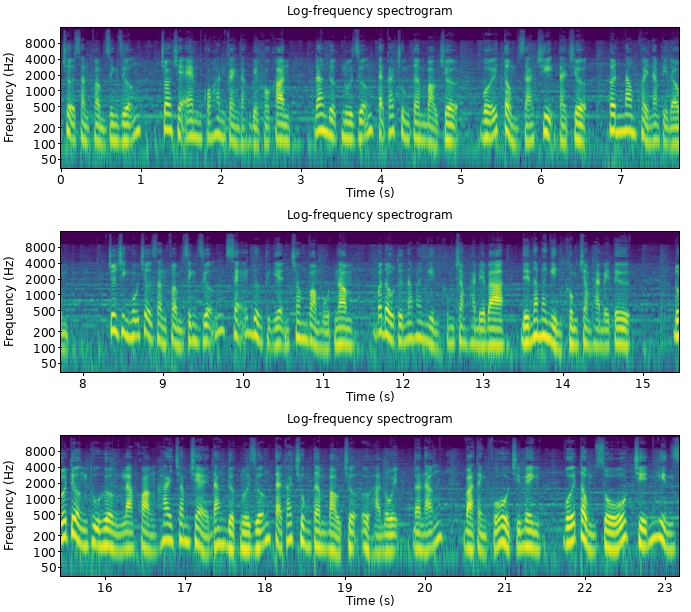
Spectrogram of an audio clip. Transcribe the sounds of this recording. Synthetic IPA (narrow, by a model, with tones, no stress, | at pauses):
o˧˥t͡ɕə̰ː˧˨saː˧˩nfə˧˩msï˧ŋ̟zɨ̰˧˥əŋ | t͡ɕɔ˧t͡ɕɛ˧˩ʔɛ˧mkɔ˨˦ɦaː˨˩ŋka˨˩jŋ̟ɗa˨˩k̚ɓi˨˩t̚xɔ˨˦xa˧n | ɗaː˧ŋɗɨ˨˩ək̚no˨˧˦jzɨ̰˧˥əŋt̪a̰ː˧˨jkaː˦˥k̚t͡ɕʊ˧ŋ͡mt̪ə˧mɓaː˧˩wt͡ɕə̰ː˧˨ | vəː˨˦jt̪ə˧˩wŋ͡mzaː˨˦t͡ɕḭ˧˨t̪aː˨˩jt͡ɕə̰ː˧˨ | həː˧nːa˧mfə˨˩jna˧mt̪i˧˩ɗə˨˩wŋ͡m | t͡ɕɨ˧əŋt͡ɕï˨˩ŋ̟ɦo̰˧˥t͡ɕə̰ː˧˨saː˧˩nfə˧˩msï˧ŋ̟zɨ̰˧˥əŋsɛ̰˧˥ɗɨ˨˩ək̚t̪ɨ˨k̚hḭ˧˨ənt͡ɕɔ˧wŋ͡mva˨˩nmo˨˩t̚na˧m | ɓa˦˥t̚ɗə˨˩wt̪ɨ˨˩na˧mhaː˧jŋi˨˩nxə˧wŋ͡mt͡ɕa˧mɦaː˧jmɨ˧əjɓaː˧ | ɗe˨˦nːa˧mhaː˧jŋi˨˩nxə˧wŋ͡mt͡ɕa˧mɦaː˧jmɨ˧jt̪ɨ˧ | ɗo˨˦jt̪ɨ̰˧˨əŋt̪ʰṵ˧˨ɦɨ˨˧˩əŋlaː˨˩xwaː˧˩ŋɦaː˧jt͡ɕa˧mt͡ɕɛ˧˩ɗaː˧ŋɗɨ˨˩ək̚no˧jzɨ̰˧˥əŋt̪a̰ː˧˨kaː˦˥k̚t͡ɕʊ˧ŋ͡mt̪ə˧mɓaː˧˩wt͡ɕə̰ː˧˨ʔəː˧˩ɦaː˨˩no̰˧˨jɗaː˨˩na̰˧˥ŋ | vaː˨˩t̪ʰɛ˨˩jŋ̟fo˨˦ho˨˩t͡ɕi˨˦mï˧ŋ̟ | vəː˨˦jt̪ə˧˩wŋ͡mso˨˦t͡ɕi˨˦nŋi˨˩n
